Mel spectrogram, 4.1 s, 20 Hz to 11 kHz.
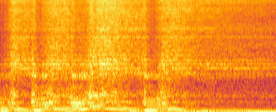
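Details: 2002 Honda S2000 F20C, about 64,581 miles, revved in short blips with a deep, uneven knock and valvetrain noise. Oil pressure drops after about 30 minutes running; the cause was failed main bearings, with bearing flakes throughout the engine.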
